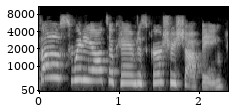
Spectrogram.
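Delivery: a kindly grandma soothing a nervous caller; sweet grandmotherly woman. Retold or imitated. Kindly older woman answering her phone at night, voiced high and sweet. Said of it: "She goes".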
